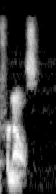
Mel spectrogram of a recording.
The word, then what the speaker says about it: Fresnel: There's like silent S in there. – Oh, F R E S N E L. Yeah. There we go. – Yeah. It's like Fresnel.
